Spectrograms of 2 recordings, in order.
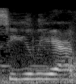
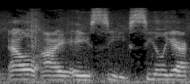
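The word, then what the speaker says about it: coeliac: That's called the celiac artery, and it's spelled C-O-E-L-I-A-C, celiac artery.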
